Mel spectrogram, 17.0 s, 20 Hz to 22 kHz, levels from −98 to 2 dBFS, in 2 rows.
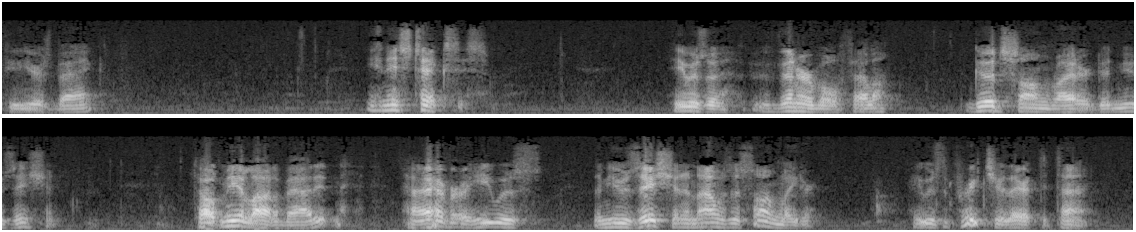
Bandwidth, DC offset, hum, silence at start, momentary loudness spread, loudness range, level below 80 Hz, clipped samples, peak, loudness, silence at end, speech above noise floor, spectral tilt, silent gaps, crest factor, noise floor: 11 kHz; under 0.1%; none; 0.05 s; 17 LU; 7 LU; -56 dBFS; under 0.1%; -2 dBFS; -22 LUFS; 0.35 s; 34 dB; -5 dB/octave; none; 22 dB; -56 dBFS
